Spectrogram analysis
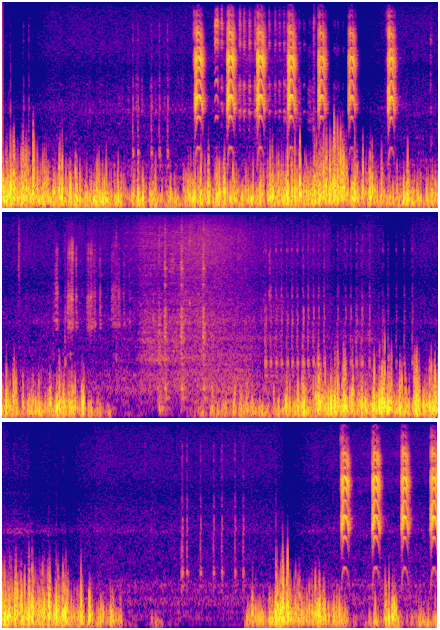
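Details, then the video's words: Yearling male Gunnison's prairie dog alarm calling in Valles Caldera National Preserve, New Mexico, in April: bursts of sharp, harmonically rich chirps in quick series, broken by pauses, over heavy low rumbling wind. "Prairie Dog Alarm Call"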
